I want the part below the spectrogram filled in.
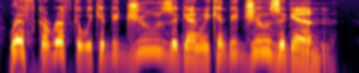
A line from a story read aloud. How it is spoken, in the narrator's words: called out to his wife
